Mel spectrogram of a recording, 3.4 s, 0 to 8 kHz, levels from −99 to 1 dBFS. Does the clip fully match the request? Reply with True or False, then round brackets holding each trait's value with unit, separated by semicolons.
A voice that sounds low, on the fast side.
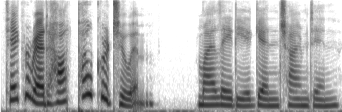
False (225 Hz; 210 wpm)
